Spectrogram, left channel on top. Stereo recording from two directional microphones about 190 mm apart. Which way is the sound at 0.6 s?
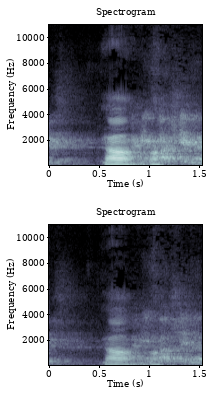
5° left (ahead or behind).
